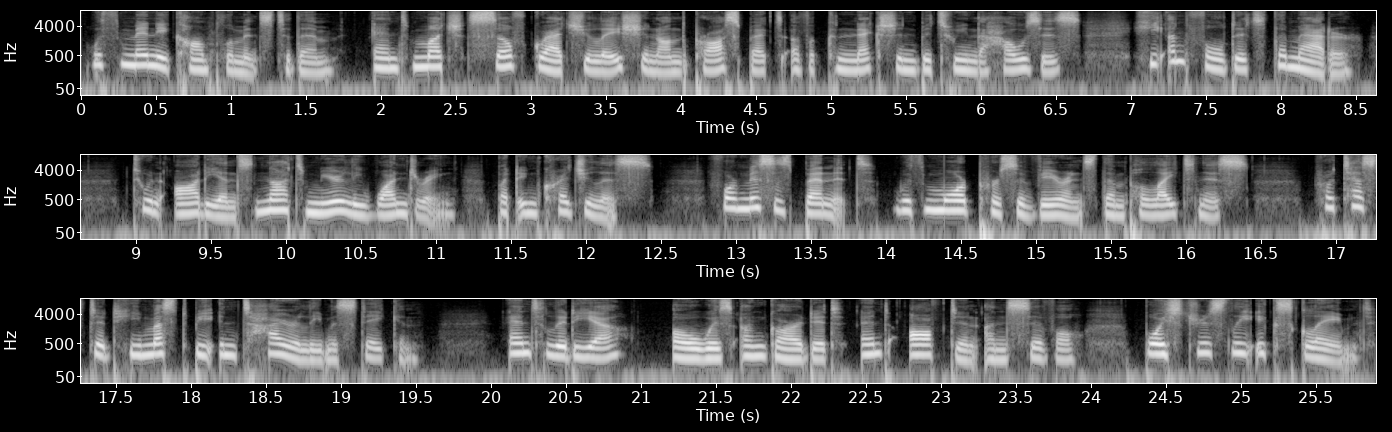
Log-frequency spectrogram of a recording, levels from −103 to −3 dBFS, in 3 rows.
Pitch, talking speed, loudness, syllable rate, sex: 205 Hz, 120 wpm, -20 LUFS, 4.6 syllables/s, female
